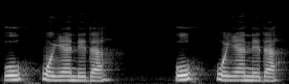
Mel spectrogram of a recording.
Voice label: "ohhoyvnetv", Muscogee; A Dictionary of Creek/Muskogee; SIL International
